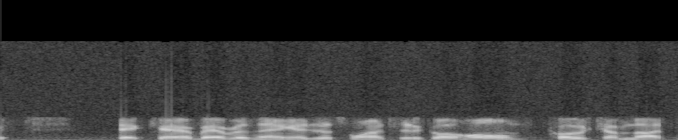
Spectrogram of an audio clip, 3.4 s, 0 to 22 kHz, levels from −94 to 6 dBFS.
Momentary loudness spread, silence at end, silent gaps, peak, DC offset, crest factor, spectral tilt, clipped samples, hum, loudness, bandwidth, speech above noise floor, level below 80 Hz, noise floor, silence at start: 5 LU; 0.1 s; none; -4 dBFS; under 0.1%; 16 dB; -4.5 dB/octave; under 0.1%; none; -20 LUFS; 15.5 kHz; 28 dB; -60 dBFS; -48 dBFS; 0 s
